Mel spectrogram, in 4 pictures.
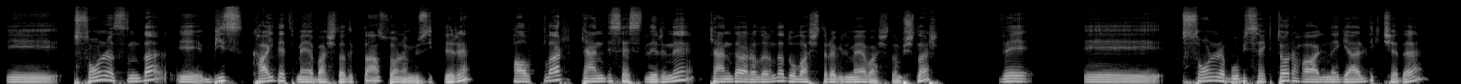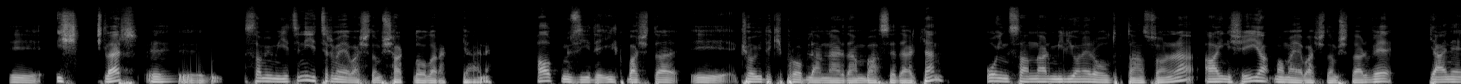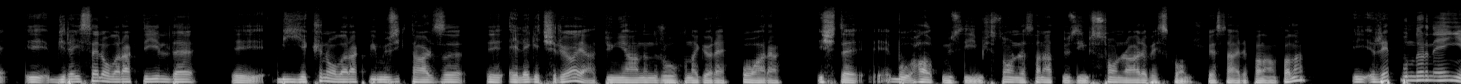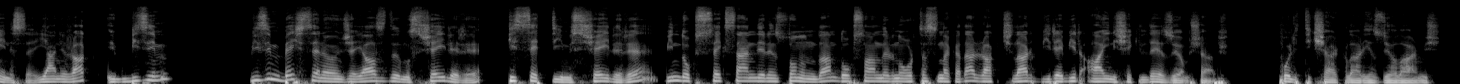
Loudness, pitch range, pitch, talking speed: -24 LUFS, 100-140 Hz, 115 Hz, 125 wpm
